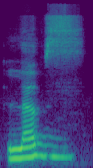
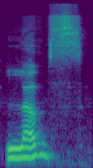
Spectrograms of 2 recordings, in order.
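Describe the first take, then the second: No difference in how they are said.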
